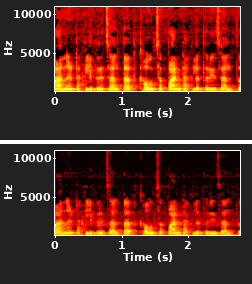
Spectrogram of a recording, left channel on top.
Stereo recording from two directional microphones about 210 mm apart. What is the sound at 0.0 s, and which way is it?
Speech, 35° left (ahead or behind).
